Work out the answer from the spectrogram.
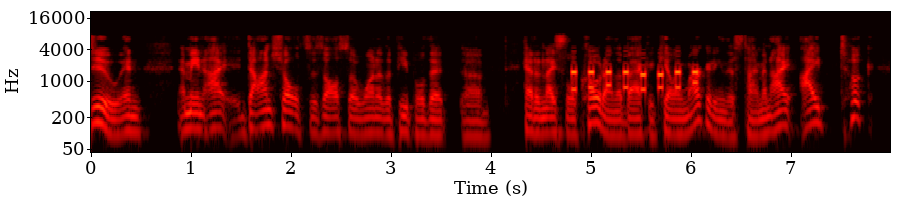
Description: DTMF, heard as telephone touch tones, dialled by machine, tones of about 40 ms, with speech in English. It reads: 3696256#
